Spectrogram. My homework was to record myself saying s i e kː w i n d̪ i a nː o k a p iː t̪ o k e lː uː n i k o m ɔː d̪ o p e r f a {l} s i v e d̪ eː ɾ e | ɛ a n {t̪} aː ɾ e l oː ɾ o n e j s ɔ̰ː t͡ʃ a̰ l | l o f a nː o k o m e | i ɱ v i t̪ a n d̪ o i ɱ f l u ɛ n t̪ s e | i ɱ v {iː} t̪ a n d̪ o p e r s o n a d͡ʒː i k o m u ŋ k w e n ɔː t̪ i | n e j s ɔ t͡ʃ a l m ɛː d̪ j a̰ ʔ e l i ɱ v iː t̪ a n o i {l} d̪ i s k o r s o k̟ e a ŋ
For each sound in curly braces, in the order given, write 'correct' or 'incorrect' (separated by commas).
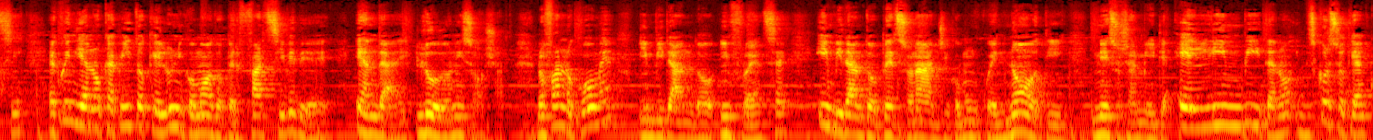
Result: incorrect, incorrect, incorrect, correct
